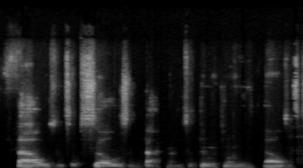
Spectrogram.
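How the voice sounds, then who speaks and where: At a moderate pace, a somewhat breathy voice with a dark, mellow tone speaks in an American accent. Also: man. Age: 70s. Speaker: animation artist. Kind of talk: interview storytelling. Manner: halting, with many repeated words.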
